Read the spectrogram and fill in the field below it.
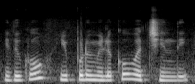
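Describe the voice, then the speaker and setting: A woman's voice: mid-range voice, fairly even intonation, fairly quick, mellow, lightly acted. Woman voicing young man, cocky, breezy, storybook reading. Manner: casual, brushing things off.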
